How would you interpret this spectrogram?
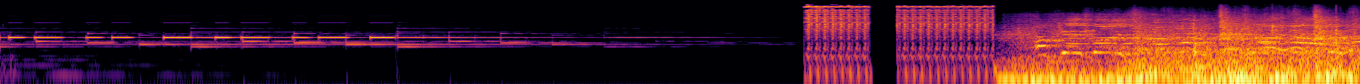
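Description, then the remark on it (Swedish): A simple chiming melody plays, then fades into silence. Loud harsh bursts break in, followed by a dense roar of a mob of masked men storming a police force with raised shields and batons in a riot drill, paving stones flying through the air, with shouting and crashing. “Gatstenarna flyger i luften när mobben av maskerade män stormar fram mot polisstyrkan som står med höjd sköld och batong.”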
